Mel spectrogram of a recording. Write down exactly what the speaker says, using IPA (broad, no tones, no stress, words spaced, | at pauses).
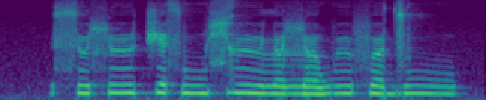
sʏɬʏː t͡ʃɛsuːɕʏːlœ ɮœ wʏːfœd͡zuː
